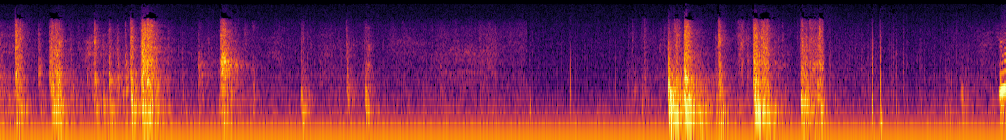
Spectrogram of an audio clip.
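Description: A door is opened with a run of clunks, rattles and latch knocks in two bursts separated by a quiet pause, with a faint low hum underneath and no talking.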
